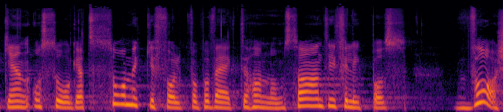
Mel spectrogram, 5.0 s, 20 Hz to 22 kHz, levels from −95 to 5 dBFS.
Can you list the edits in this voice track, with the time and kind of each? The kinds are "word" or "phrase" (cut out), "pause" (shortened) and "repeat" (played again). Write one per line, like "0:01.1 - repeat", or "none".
none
